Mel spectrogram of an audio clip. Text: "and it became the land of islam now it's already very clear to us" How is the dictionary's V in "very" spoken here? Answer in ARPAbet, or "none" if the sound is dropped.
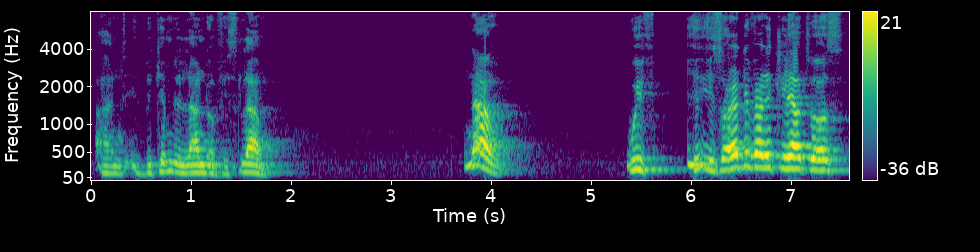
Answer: V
